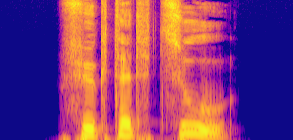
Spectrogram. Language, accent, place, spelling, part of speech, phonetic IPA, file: German, Germany, Berlin, fügtet zu, verb, [ˌfyːktət ˈt͡suː], De-fügtet zu.ogg
- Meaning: inflection of zufügen: 1. second-person plural preterite 2. second-person plural subjunctive II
